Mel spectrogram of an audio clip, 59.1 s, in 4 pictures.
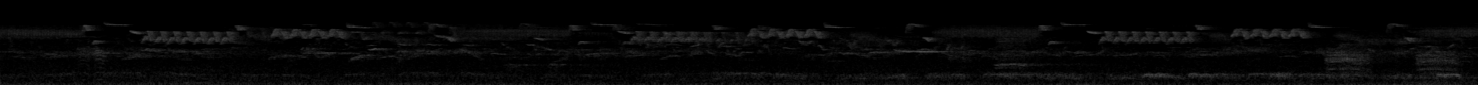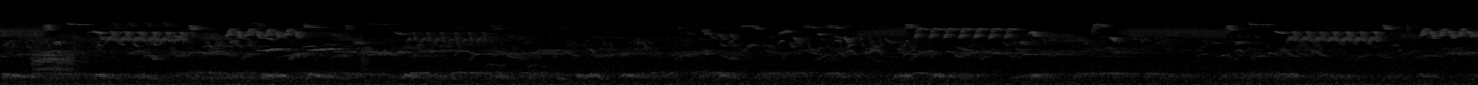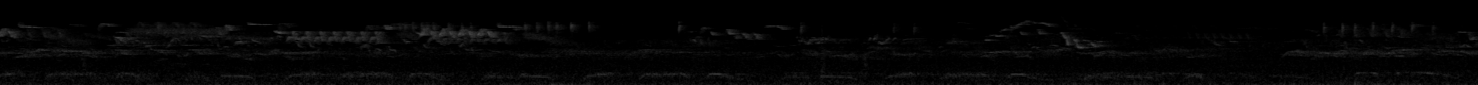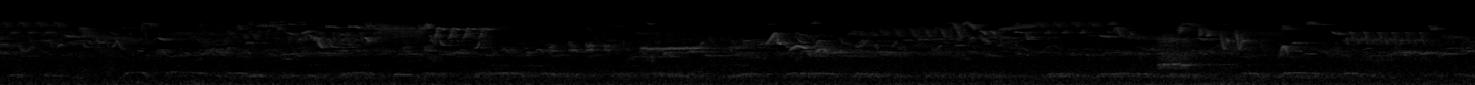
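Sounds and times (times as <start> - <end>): birds chirping with trills: 0.0 - 59.0.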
